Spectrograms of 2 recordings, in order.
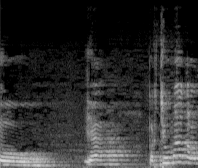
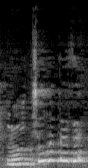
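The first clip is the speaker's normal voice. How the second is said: laughing; 9 semitones higher than usual. Real, not acted. Laughing at a surprising idea.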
